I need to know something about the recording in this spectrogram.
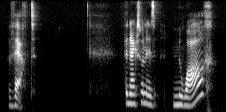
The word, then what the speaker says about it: verte: Because of that consonant before the E, now that T will be said. Vert, verte.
